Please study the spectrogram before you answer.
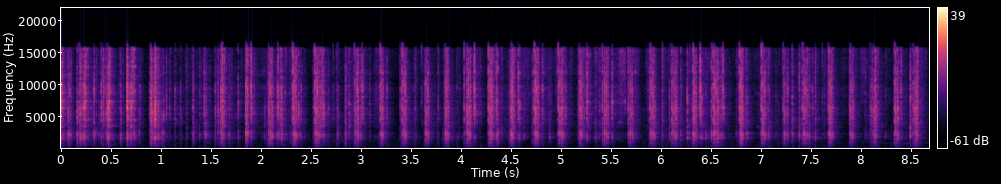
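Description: Fingernails and fingertips rapidly tap and scratch the ridged slots of a small white hollow molded-plastic handset box insert held in the hand. The result is a fast, uneven stream of dry, bright plastic clicks and scratchy rattles that die away almost instantly, over a faint steady low hum.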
